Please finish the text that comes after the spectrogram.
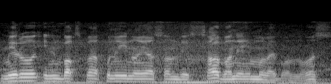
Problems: background sounds at intervals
